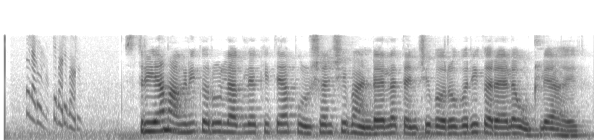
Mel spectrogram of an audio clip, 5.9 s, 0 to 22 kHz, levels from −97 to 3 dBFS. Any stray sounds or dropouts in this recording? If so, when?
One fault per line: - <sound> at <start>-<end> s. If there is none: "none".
- chirp at 0.3-0.9 s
